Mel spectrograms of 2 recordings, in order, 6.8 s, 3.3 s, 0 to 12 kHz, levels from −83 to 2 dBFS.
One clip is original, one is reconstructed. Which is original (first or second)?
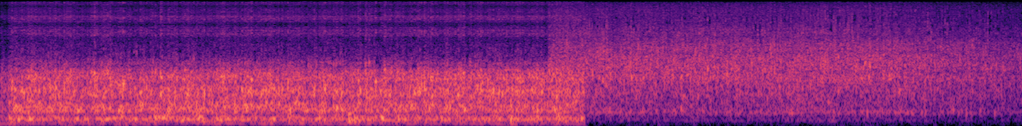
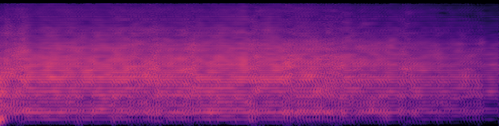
first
